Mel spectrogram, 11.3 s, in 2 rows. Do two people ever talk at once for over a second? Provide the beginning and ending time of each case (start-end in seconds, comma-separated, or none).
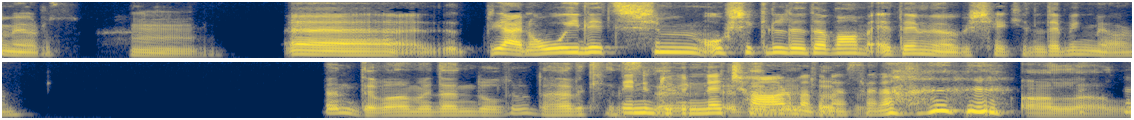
8.7-10.0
